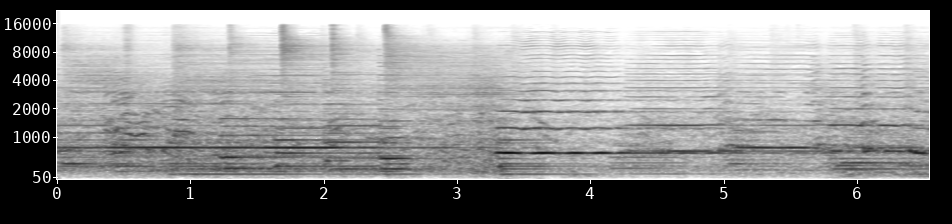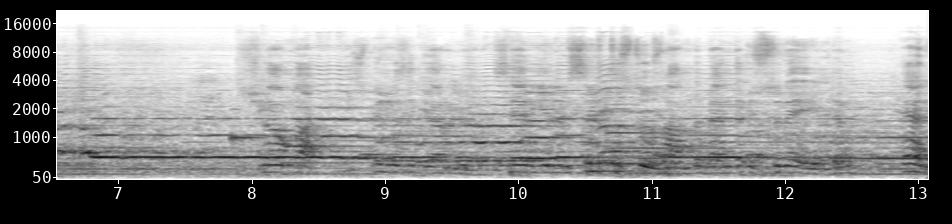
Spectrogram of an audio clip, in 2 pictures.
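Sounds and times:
band accompaniment: 0.0s - 13.0s
clarinet melody: 0.0s - 13.0s.

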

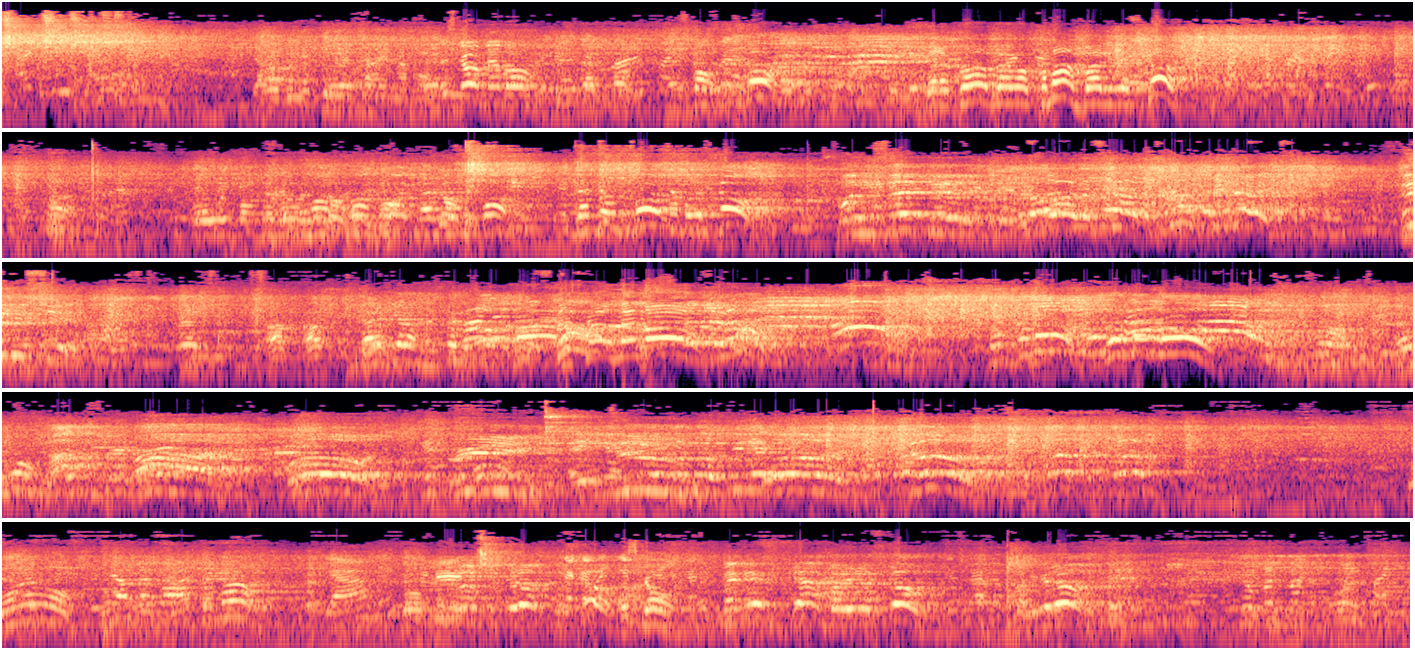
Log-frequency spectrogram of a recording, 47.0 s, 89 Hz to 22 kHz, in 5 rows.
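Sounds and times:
faint voices: 0.0s - 47.0s
loud hiss of room noise: 0.0s - 47.0s
voices shouting encouragement: 21.5s - 27.6s.

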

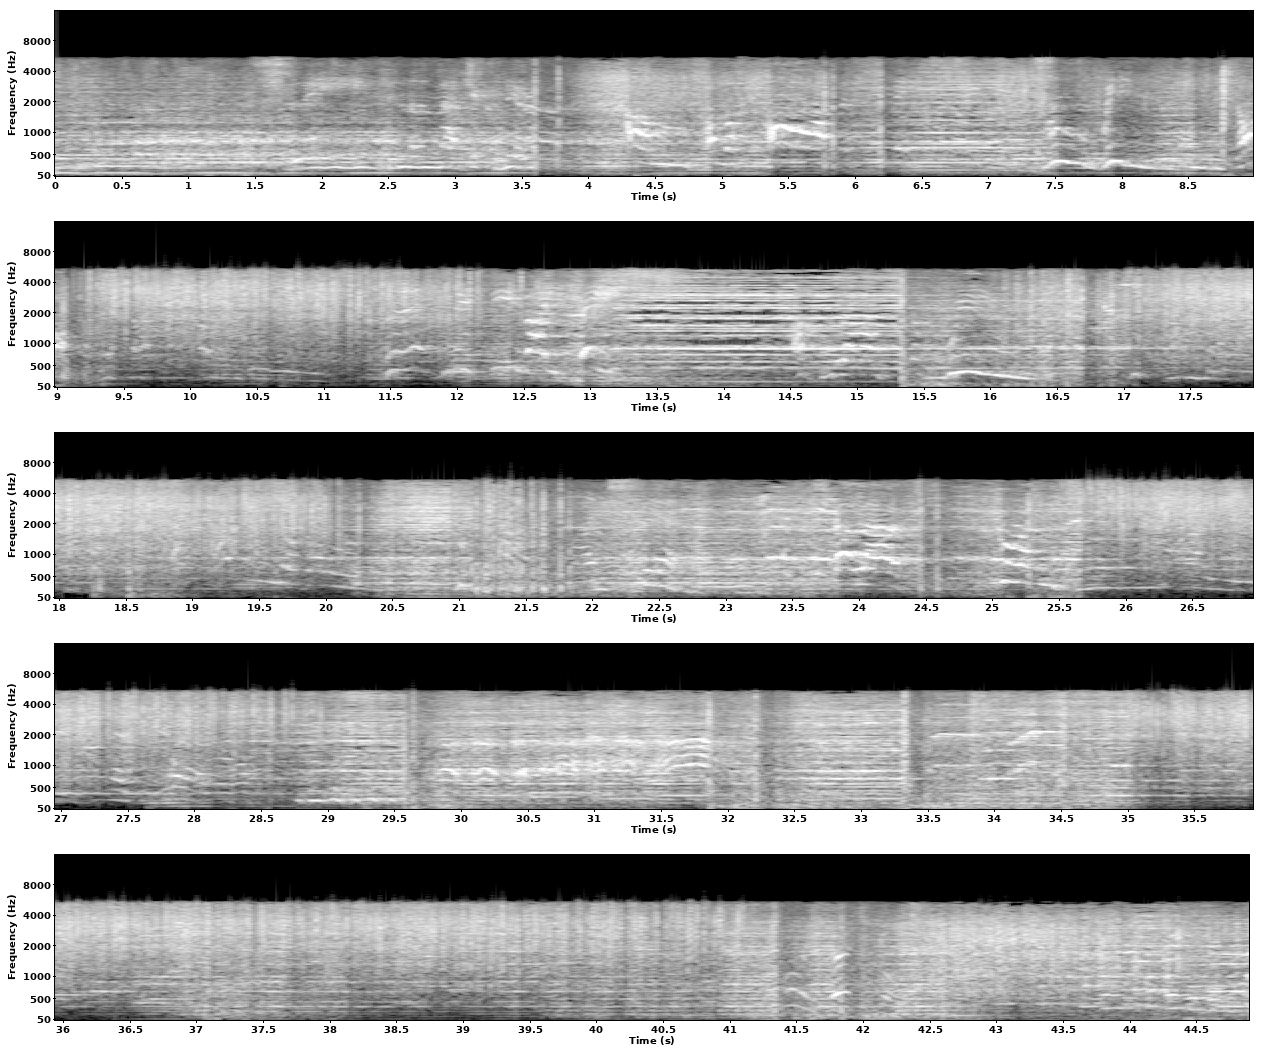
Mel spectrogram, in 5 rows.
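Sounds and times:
show music with long held notes: 0.0s - 44.9s
fireworks popping and crackling: 3.5s - 13.3s, 14.8s - 22.3s, 24.4s - 30.4s, 31.8s - 44.9s.

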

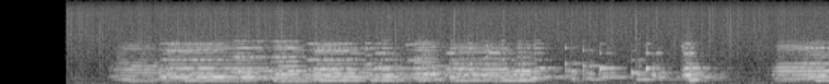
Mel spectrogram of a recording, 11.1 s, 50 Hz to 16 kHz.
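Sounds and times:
record surface hiss: 0.9s - 11.0s
small orchestra playing: 1.5s - 9.6s, 10.3s - 11.0s.

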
